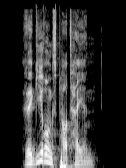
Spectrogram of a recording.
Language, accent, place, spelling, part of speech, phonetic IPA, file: German, Germany, Berlin, Regierungsparteien, noun, [ʁeˈɡiːʁʊŋspaʁˌtaɪ̯ən], De-Regierungsparteien.ogg
- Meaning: plural of Regierungspartei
